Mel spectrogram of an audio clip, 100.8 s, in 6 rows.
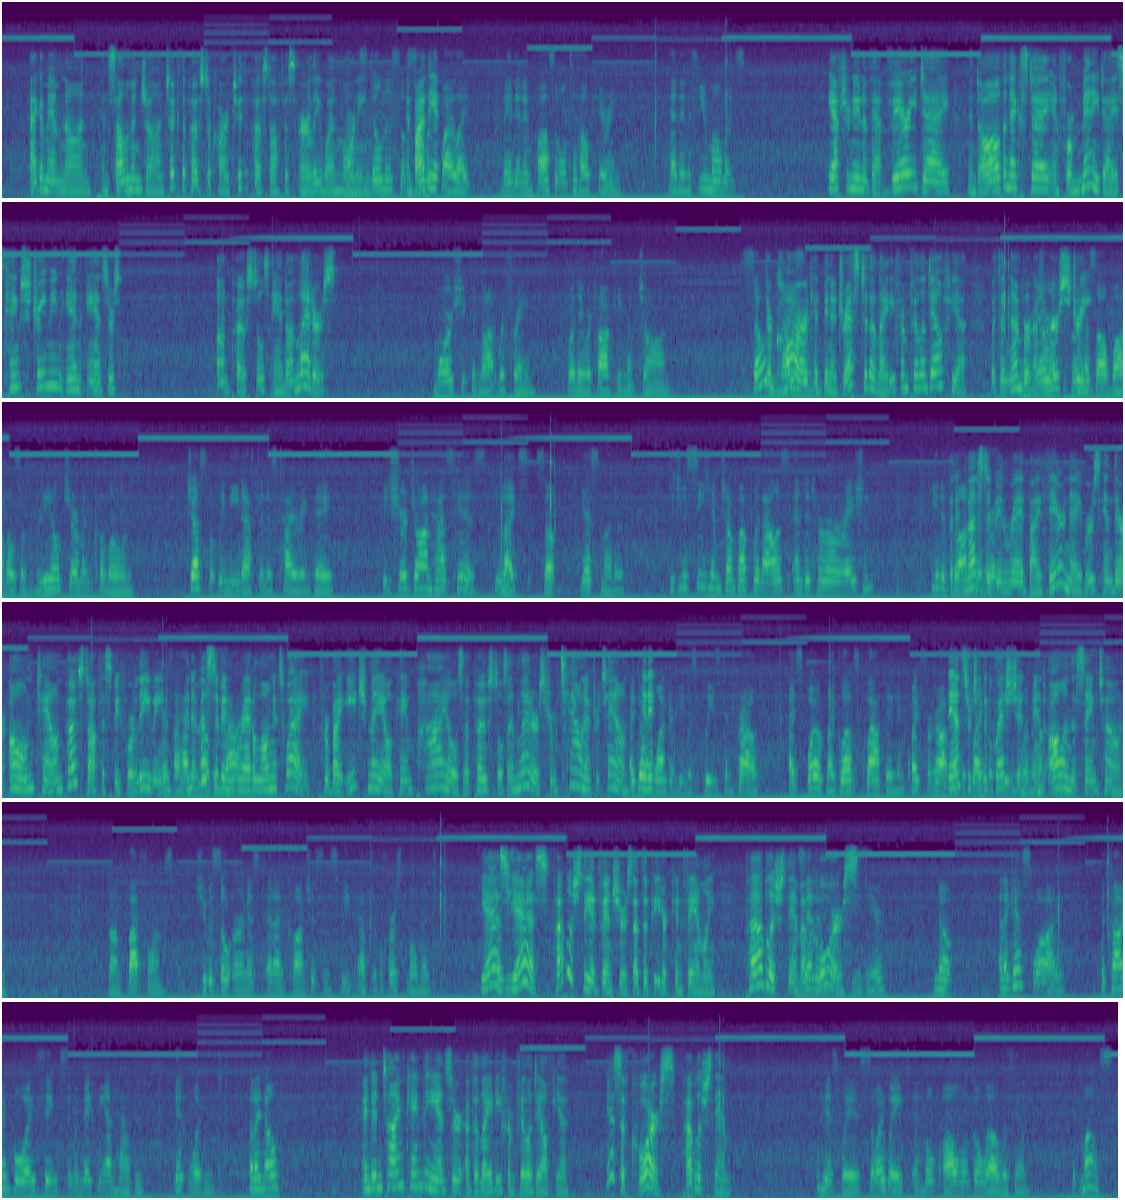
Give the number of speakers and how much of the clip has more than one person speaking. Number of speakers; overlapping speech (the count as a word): two, about 9%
